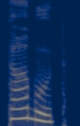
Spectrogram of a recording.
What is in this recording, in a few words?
"ತಬ್ಬೇತ", Kannada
